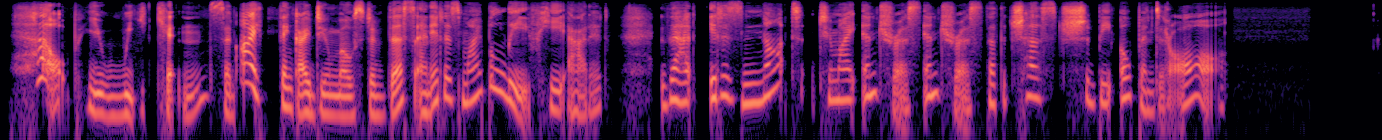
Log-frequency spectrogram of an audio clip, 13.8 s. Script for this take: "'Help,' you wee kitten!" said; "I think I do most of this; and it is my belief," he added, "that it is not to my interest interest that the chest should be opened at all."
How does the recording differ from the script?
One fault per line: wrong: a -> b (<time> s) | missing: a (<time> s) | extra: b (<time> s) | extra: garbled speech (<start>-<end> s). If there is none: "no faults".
no faults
